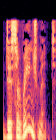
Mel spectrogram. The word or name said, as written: disarrangement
